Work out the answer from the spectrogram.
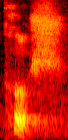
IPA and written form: pʊʆ (push)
